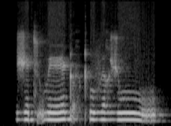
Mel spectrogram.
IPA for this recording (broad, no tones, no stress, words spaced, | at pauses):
ʒed͡zṵβeː ɖṵħʈʰuviʁʒuː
